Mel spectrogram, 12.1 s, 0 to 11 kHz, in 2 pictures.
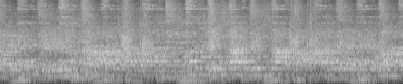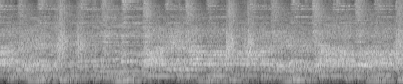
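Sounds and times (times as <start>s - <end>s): crowd singing a chant: 0.0s - 12.0s
drums beating: 0.0s - 12.0s.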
